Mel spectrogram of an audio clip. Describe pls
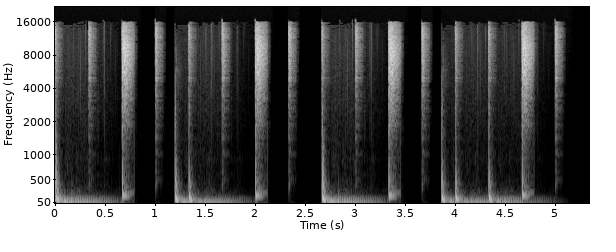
fairly deep and dry downtempo or hip-hop Drum loop created by me, Number at end indicates tempo
beat, downtempo, drum, drumloop, hip-hop, loop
